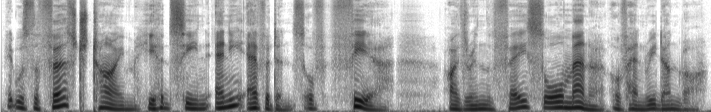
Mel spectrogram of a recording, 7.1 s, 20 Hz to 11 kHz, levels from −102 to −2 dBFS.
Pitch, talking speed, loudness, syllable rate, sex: 130 Hz, 175 wpm, -18 LUFS, 4.6 syllables/s, male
